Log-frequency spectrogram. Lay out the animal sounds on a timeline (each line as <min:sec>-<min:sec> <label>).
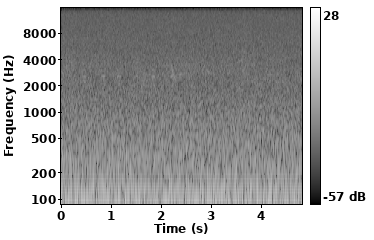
0:00.0-0:02.4 Red-breasted Nuthatch (Sitta canadensis)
